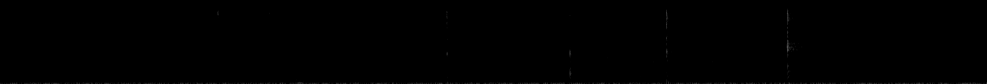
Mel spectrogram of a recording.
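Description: Faint chewing of a mouthful of rice and beef, with a few sharp clicks, about one a second in the second half, of a plastic fork against a clear plastic takeout container.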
